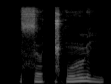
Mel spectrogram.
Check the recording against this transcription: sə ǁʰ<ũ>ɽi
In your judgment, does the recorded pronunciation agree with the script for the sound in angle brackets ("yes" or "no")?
yes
